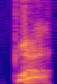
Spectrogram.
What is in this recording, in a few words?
"blah", American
